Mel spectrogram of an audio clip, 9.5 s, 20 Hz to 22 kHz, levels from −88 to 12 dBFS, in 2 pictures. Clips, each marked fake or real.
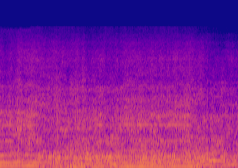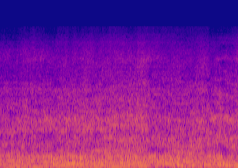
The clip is fake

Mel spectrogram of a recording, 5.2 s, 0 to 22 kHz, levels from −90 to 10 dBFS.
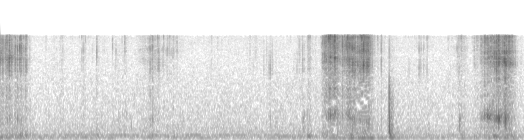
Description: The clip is real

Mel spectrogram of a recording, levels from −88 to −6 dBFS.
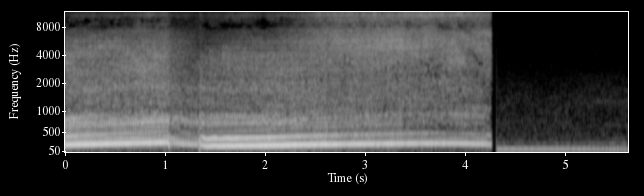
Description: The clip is real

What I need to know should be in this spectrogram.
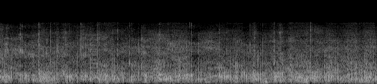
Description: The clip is fake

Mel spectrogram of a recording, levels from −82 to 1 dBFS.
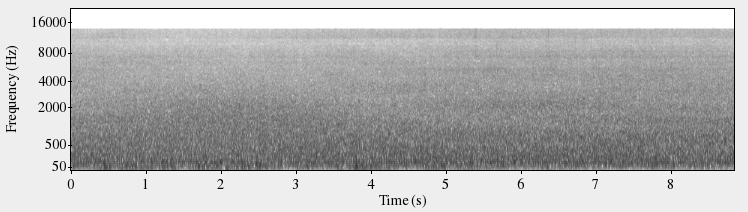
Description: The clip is real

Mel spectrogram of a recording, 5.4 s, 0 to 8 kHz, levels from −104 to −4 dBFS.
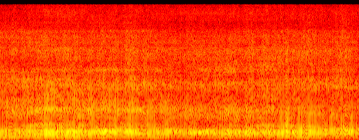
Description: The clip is fake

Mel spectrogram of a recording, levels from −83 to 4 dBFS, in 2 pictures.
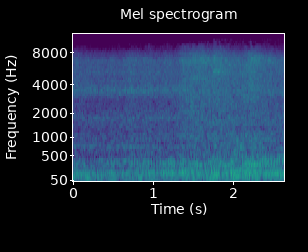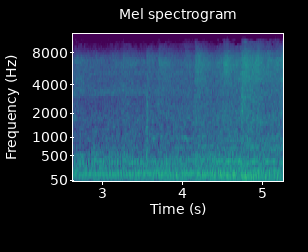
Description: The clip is fake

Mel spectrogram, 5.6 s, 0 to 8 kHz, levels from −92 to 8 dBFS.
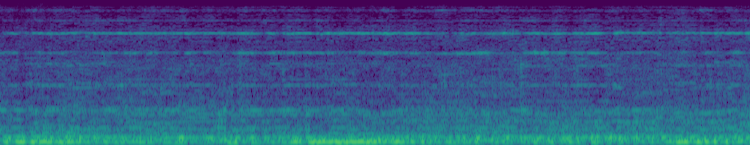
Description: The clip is fake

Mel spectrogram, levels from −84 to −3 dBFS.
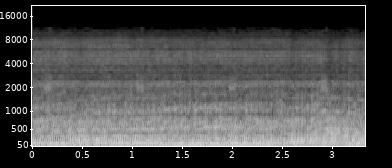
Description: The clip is fake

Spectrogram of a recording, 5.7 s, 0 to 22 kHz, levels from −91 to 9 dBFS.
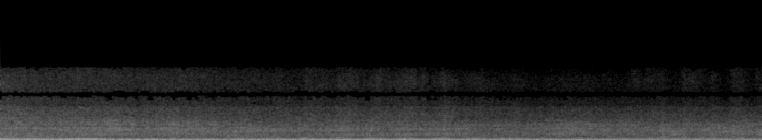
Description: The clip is real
